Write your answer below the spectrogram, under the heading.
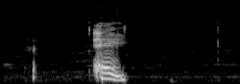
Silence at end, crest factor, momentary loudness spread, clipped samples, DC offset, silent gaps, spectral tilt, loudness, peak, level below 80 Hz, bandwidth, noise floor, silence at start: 1.15 s; 18 dB; 22 LU; under 0.1%; under 0.1%; none; -3.5 dB/octave; -15 LUFS; -2 dBFS; -68 dBFS; 7.8 kHz; -60 dBFS; 0.95 s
